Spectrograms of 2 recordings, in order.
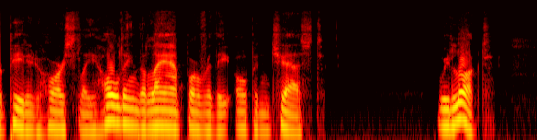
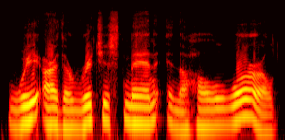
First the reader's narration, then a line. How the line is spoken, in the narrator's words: I said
